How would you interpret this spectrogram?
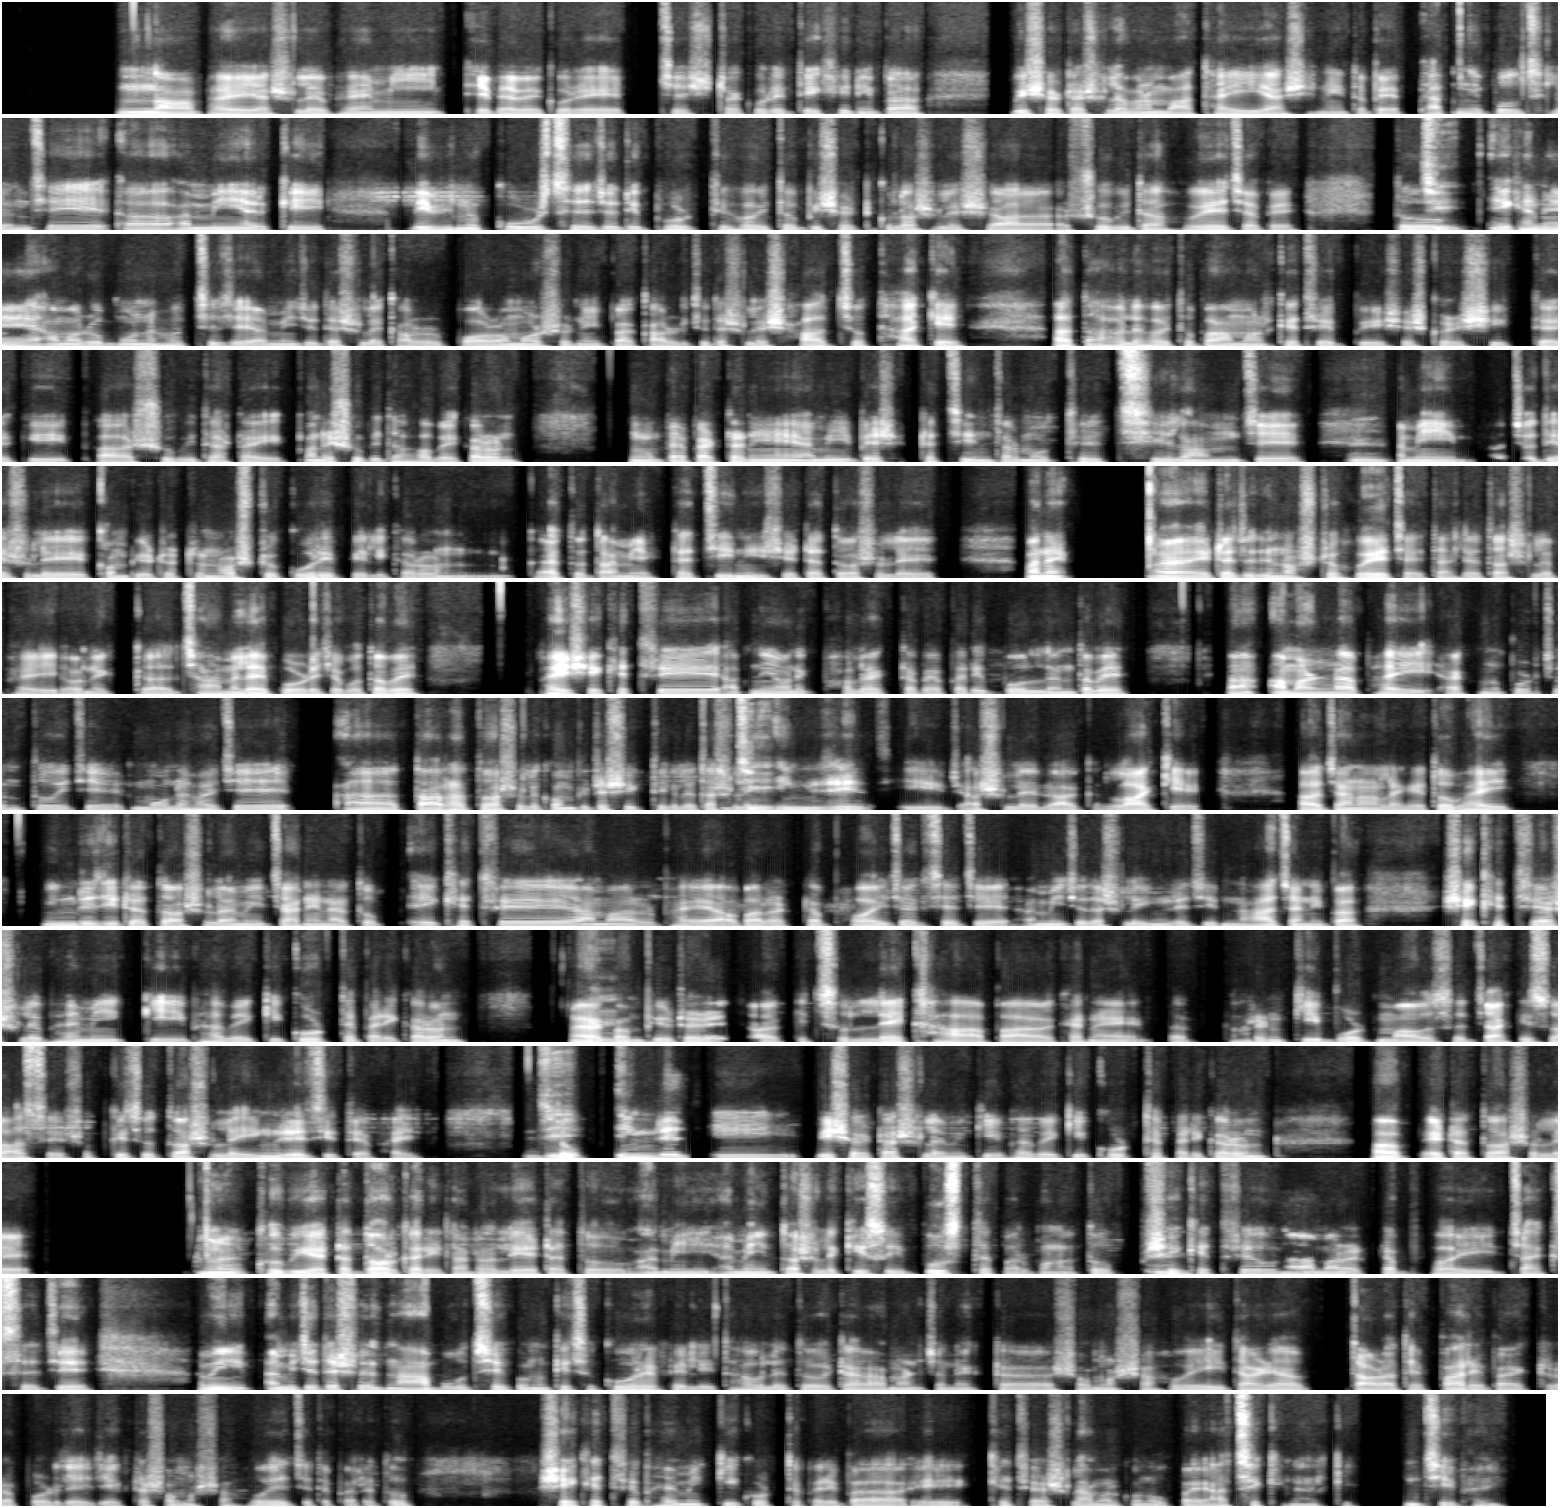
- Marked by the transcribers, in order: horn; "বিষয়গুলো" said as "বিষইয়াটগুলো"; lip smack; background speech; lip smack
- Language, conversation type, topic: Bengali, advice, ভয় ও সন্দেহ কাটিয়ে কীভাবে আমি আমার আগ্রহগুলো অনুসরণ করতে পারি?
